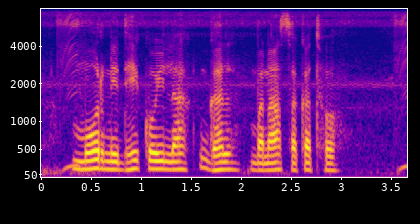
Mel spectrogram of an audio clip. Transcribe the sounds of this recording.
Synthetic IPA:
moɾnid̪ʱikoːiləɦɡʱəlbənasəkət̪ɦo

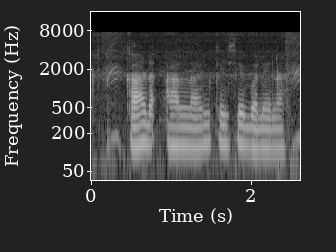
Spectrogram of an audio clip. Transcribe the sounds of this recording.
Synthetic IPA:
kaɾɖanːaɪnkəɪsebəneːla

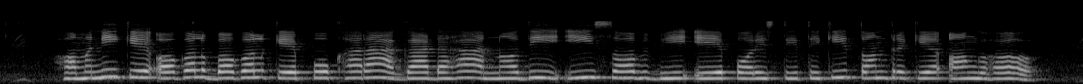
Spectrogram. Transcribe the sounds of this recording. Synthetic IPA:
həmnikeʔəɡəlbəɡəlkepokʰəɾaɡaɖɦanəd̪iisəbːʱiepəɾist̪ʰit̪ikit̪ənt̪ɾəkeʔəŋɡɦɔ

